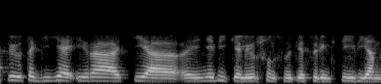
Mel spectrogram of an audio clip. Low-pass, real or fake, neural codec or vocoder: 7.2 kHz; real; none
